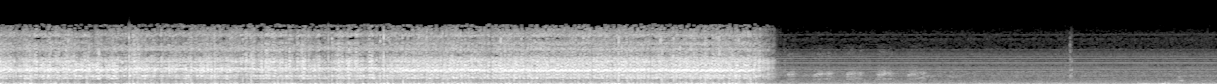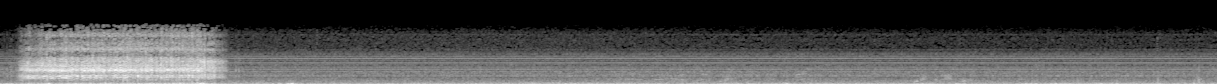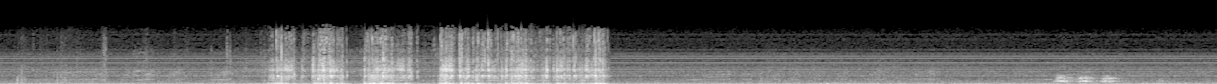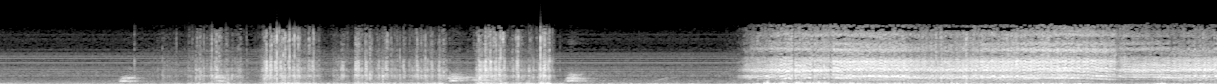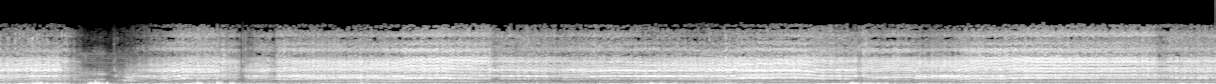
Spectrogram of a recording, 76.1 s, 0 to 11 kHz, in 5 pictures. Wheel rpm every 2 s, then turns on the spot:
100, 100, 110, 120, 90, 0, 0, 10, 70, 0, 0, 0, 0, 0, 0, 0, 0, 20, 20, 0, 0, 0, 0, 0, 20, 20, 10, 40, 100, 100, 70, 50, 90, 100, 90, 100, 90, 110.
34-38 48-54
